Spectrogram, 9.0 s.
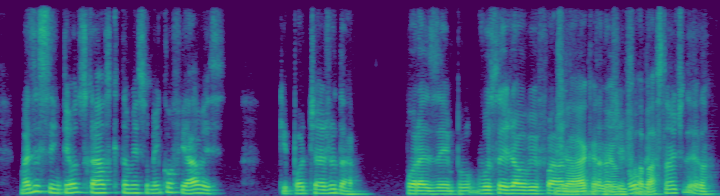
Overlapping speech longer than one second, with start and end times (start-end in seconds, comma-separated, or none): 6.9-8.2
